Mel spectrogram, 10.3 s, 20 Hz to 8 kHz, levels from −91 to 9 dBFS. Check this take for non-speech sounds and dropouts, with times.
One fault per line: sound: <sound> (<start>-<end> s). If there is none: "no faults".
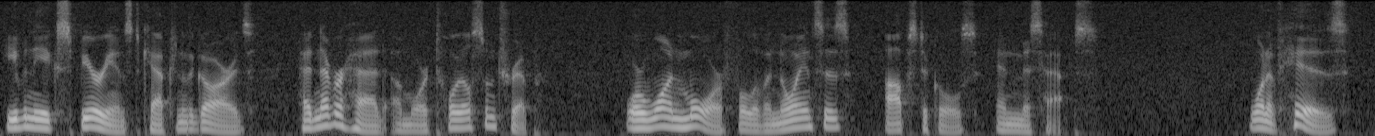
no faults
